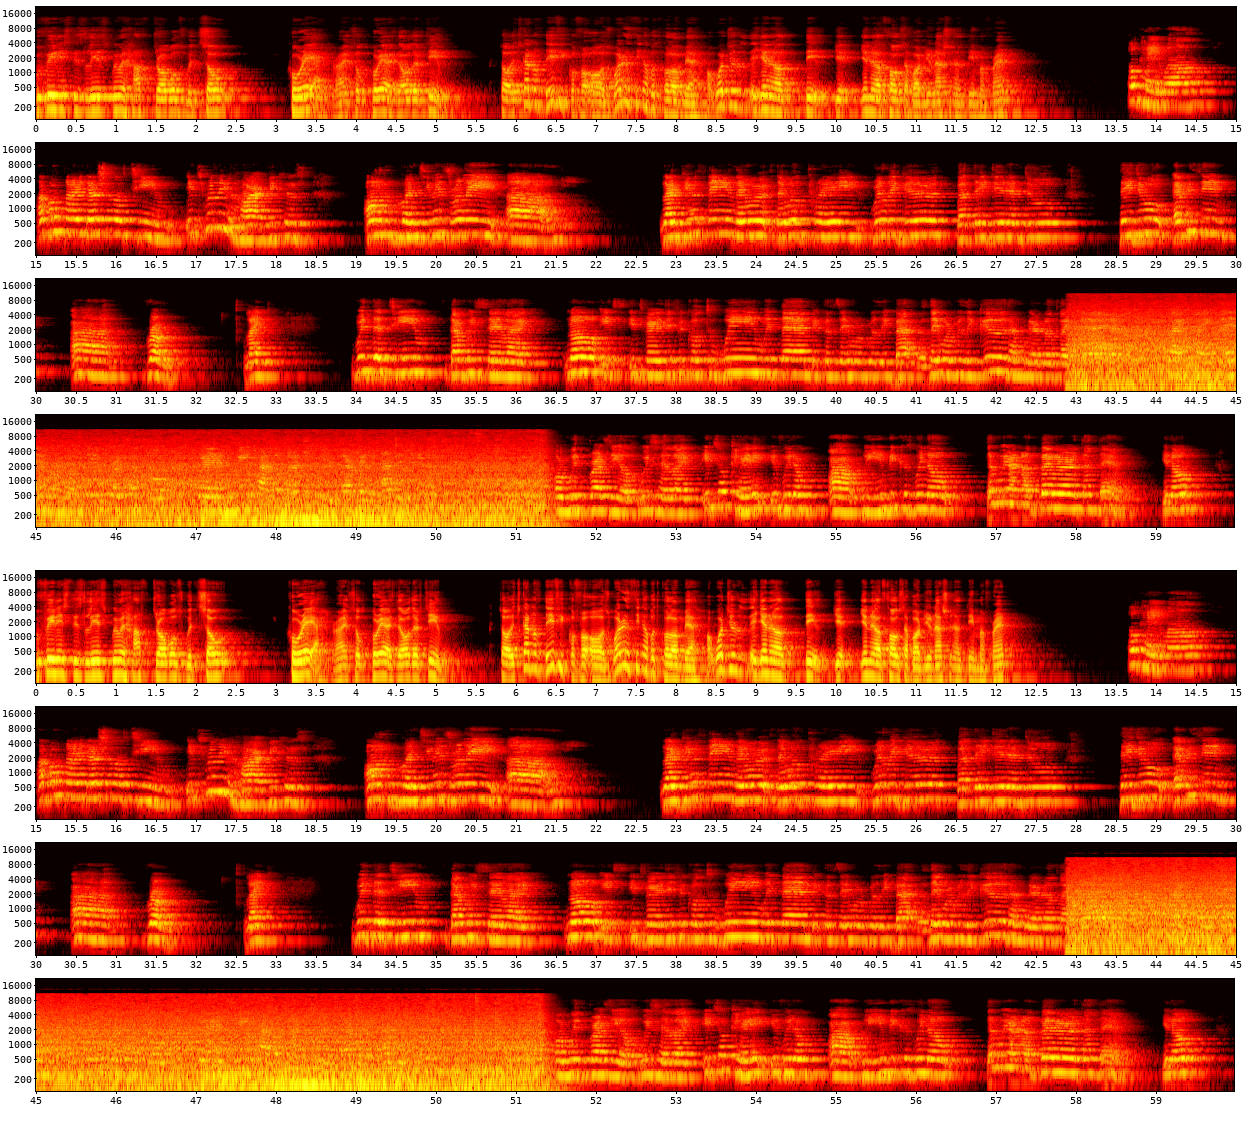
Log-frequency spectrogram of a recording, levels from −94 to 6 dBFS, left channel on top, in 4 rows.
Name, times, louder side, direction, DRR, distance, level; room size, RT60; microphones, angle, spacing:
voice 1, 0.0-2.4 3.2-5.1 5.8-12.1, right 5 dB, 60° right, 11 dB, 0.4 m, -24 dB
voice 2, 13.7-14.5 15.0-18.3 19.1-21.6 22.8-27.7 28.5-29.9 30.4-31.0 31.3-31.7 32.6-32.9 33.9-34.9 35.2-36.1 36.6-43.6 44.1-46.6 47.0-50.0 51.5-56.4 56.9-58.6 59.1-59.4, left 1 dB, 25° left, 0 dB, 1.1 m, -29 dB
sound 1, 42.9-51.4, right 1 dB, 35° right, 0.7 m, -24 dB
9.1 x 3.3 x 4.6 m, 0.83 s
head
